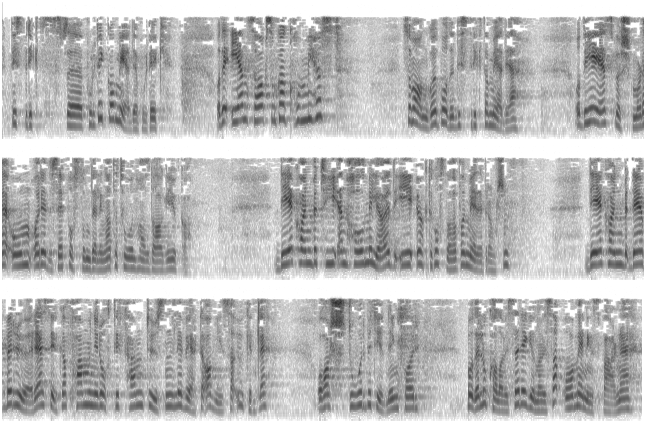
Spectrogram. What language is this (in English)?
Norwegian Bokmål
